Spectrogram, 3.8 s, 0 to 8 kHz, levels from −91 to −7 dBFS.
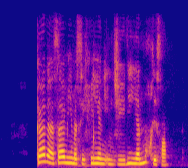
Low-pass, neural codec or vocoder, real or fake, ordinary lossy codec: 7.2 kHz; codec, 44.1 kHz, 7.8 kbps, DAC; fake; AAC, 48 kbps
